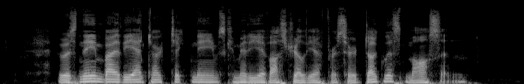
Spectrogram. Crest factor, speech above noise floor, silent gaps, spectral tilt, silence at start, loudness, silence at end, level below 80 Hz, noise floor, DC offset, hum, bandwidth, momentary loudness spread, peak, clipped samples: 18 dB; 30 dB; none; -6 dB/octave; 0.45 s; -25 LUFS; 0.45 s; -40 dBFS; -54 dBFS; under 0.1%; none; 15 kHz; 8 LU; -6 dBFS; under 0.1%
